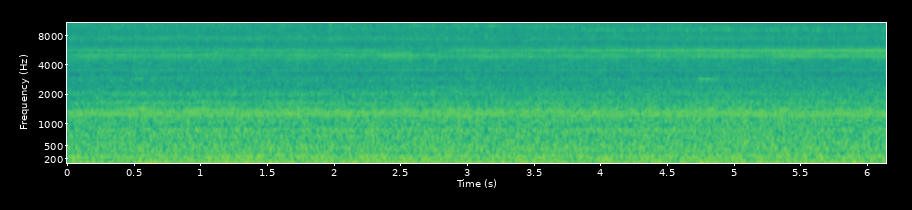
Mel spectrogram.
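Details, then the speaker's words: Loud compressor on a curbside GE AEL05LQG1 5,050 BTU window air conditioner: a steady roar and constant hum. The condenser is plugged with little airflow and too hot to touch; owner suspects this contributes to the noise and the 5.2 A draw. "And maybe that's why the compressor is so loud."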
